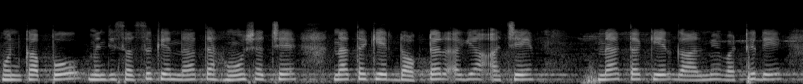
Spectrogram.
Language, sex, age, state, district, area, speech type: Sindhi, female, 18-30, Rajasthan, Ajmer, urban, spontaneous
